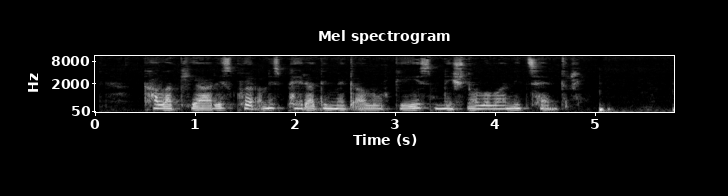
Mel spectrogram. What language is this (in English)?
Georgian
